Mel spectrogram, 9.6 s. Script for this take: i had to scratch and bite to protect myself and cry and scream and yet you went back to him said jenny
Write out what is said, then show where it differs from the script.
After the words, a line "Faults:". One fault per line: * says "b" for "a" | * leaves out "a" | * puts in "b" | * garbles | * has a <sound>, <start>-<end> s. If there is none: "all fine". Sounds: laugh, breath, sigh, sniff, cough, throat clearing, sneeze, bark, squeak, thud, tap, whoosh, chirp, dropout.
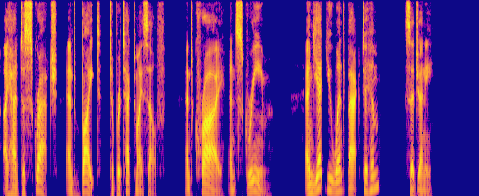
i had to scratch and bite to protect myself and cry and scream and yet you went back to him said jenny
Faults:
all fine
